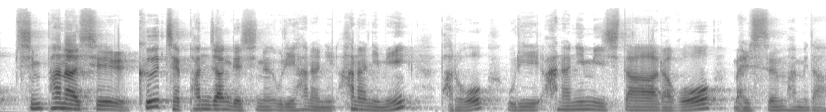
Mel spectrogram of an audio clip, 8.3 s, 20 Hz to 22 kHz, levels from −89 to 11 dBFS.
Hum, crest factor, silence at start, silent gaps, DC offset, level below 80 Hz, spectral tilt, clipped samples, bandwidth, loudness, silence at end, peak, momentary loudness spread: none; 22 dB; 0 s; none; under 0.1%; -62 dBFS; -4.5 dB/octave; under 0.1%; 16 kHz; -27 LUFS; 0 s; -6 dBFS; 12 LU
